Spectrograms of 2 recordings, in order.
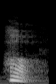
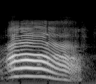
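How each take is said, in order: First: It sounds moved and touched. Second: It sounds angry and frustrated.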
